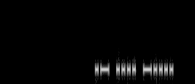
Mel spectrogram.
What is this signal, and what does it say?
Morse code, heard as a keyed tone, about 44 wpm, 700 Hz. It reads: AH6
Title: USA Call Sign Prefixes - Repeated 2x - 45wpm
